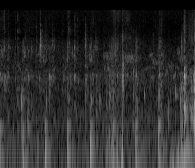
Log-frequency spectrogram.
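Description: Water pours from a plastic jug into a metal kettle.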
